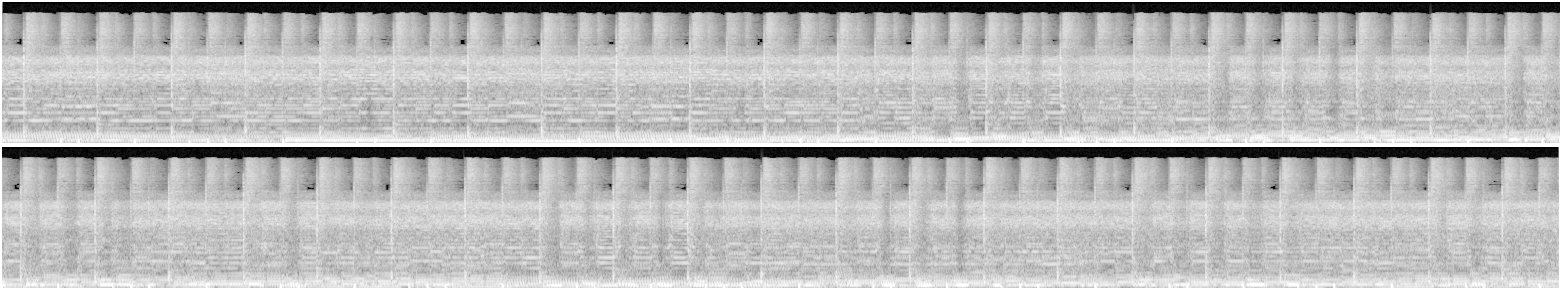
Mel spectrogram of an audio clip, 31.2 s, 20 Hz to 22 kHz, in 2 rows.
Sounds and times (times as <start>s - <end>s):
Music: 0.0s - 31.1s.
